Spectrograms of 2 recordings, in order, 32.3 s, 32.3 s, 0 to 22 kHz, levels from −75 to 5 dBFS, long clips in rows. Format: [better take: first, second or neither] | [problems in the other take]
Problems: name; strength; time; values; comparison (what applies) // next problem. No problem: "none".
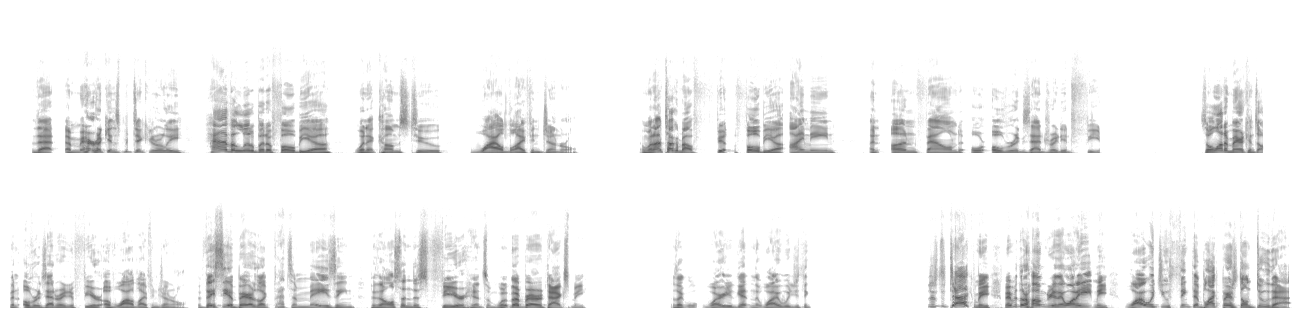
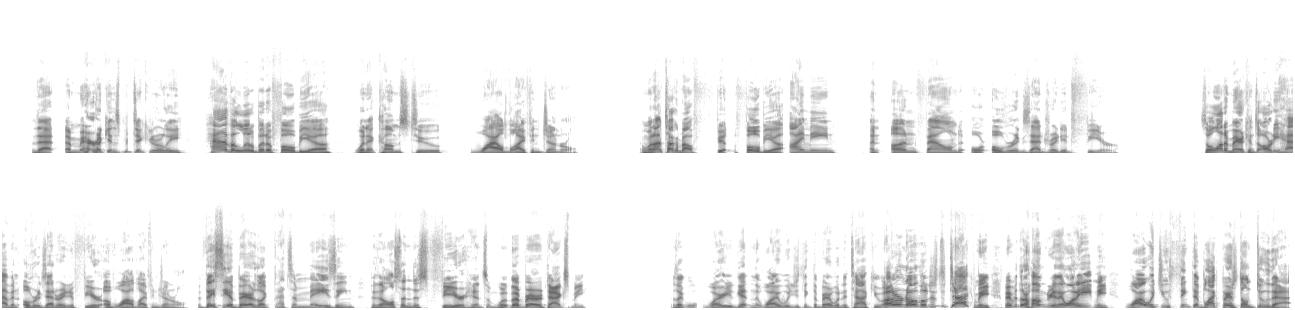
second | audio cutting out; at 14 s, at 16 s and at 26 s for 1.5 s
